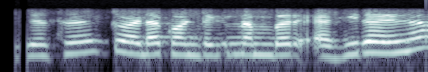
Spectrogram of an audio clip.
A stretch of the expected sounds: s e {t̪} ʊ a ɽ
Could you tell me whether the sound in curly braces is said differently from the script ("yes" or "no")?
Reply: no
